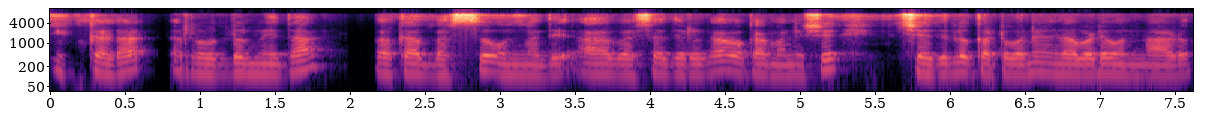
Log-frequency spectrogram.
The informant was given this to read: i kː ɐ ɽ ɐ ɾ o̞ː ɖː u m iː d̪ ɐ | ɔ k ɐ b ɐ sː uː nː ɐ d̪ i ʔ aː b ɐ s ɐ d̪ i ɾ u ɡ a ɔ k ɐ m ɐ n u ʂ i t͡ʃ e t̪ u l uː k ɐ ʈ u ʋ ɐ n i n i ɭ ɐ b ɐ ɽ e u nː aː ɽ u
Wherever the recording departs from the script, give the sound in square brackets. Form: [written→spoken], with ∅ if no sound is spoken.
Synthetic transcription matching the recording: i kː ɐ ɽ ɐ ɾ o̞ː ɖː u m iː d̪ ɐ | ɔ k ɐ b ɐ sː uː nː ɐ d̪ i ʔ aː b ɐ s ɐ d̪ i ɾ u ɡ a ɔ k ɐ m ɐ n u ʂ i t͡ʃ e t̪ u l [uː→u] k ɐ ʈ u ʋ ɐ n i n i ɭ ɐ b ɐ ɽ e u nː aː ɽ u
